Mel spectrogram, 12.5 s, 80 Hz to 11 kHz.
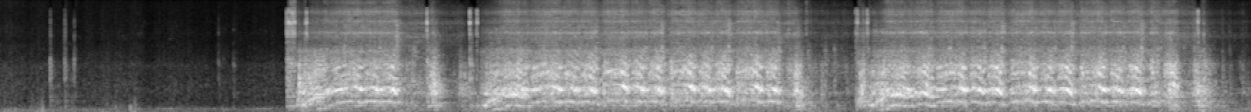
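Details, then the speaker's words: Ford 641 Workmaster tractor, sat at least 10 years: two long stretches of even cranking, about three turns a second, never catching; no spark from dirty ignition points, spark restored after cleaning them again. "nothing all right I went over and cleaned the points again so let's see what happens"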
